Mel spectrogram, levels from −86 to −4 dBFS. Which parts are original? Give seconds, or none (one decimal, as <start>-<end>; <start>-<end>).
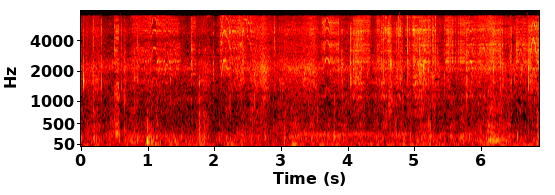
0.0-6.9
